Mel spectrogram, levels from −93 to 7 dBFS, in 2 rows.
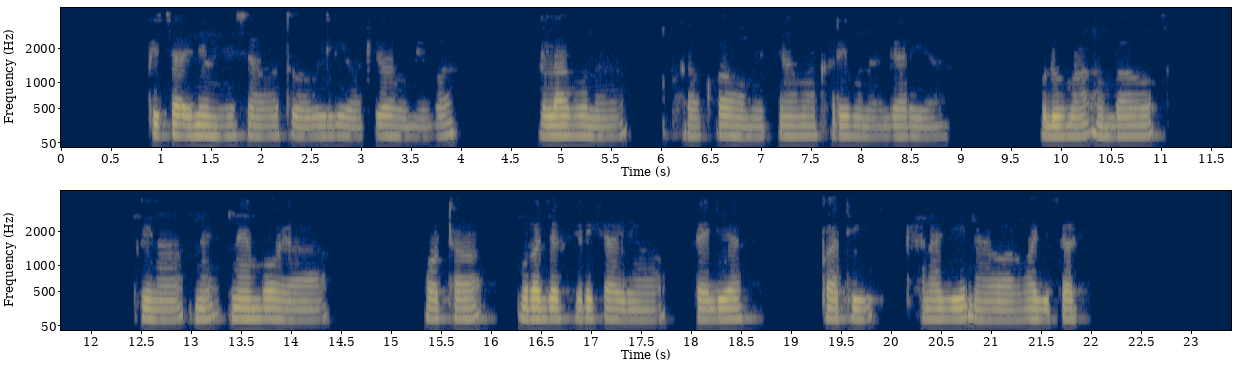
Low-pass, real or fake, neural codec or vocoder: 3.6 kHz; real; none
